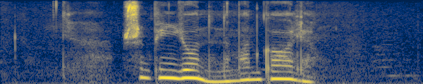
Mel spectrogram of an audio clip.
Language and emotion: Russian, sad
